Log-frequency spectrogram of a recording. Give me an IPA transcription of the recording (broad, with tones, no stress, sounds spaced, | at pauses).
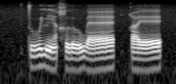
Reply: t u˨˥ lʲ ɛ̃˨˩˦ χ l ʊ˨˩˦ w æ˨˥ | q ɛ˨˩˦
